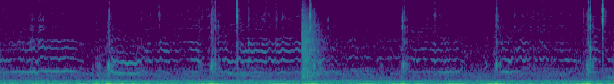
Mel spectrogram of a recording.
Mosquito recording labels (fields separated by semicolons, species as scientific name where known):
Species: Anopheles arabiensis; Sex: female; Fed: unfed; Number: one; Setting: cup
